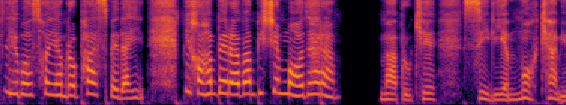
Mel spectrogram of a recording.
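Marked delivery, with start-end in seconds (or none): 0.1-3.4 put-on very high, desperate girlish plea; pleading girl. A narrator's reading. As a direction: beg for it in a high young voice. Captive girl begs for mother.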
